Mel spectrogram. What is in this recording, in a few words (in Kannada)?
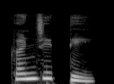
"ಕಣ್ಜಾಡೆ", Kannada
